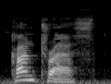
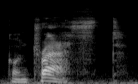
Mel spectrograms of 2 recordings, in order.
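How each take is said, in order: First: The stress is on the first syllable. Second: The stress is on the last syllable. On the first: It is a noun. "Si es sustantivo" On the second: It is a verb. "si es verbo"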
